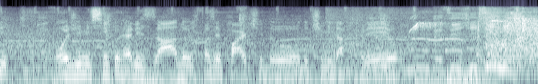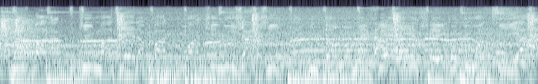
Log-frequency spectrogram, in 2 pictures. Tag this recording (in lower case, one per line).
speech
music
